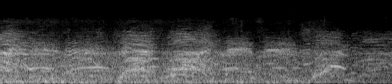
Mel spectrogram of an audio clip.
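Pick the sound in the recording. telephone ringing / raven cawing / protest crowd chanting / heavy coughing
protest crowd chanting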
